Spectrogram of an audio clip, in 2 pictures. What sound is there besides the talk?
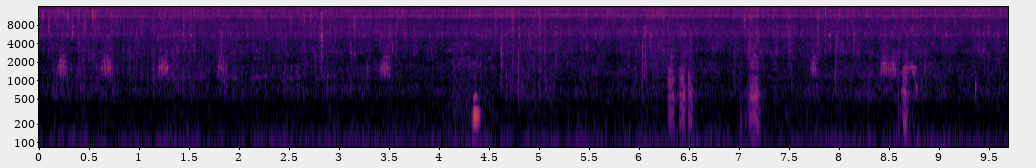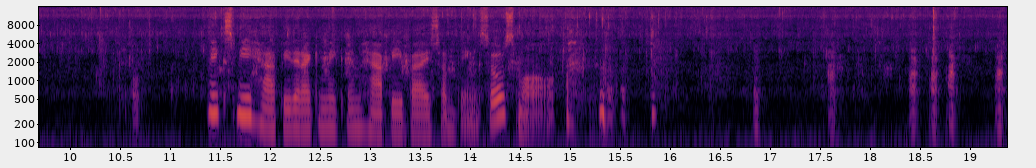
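pet ducks playing in running water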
